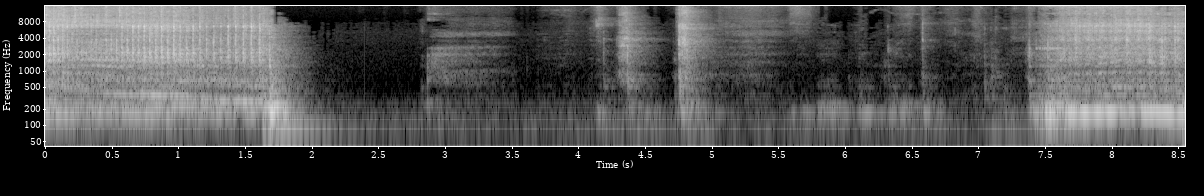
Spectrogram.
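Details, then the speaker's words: 7x14 two-speed mini lathe after motor upgrade, gears reassembled with slight play: two short runs with a low hum and a light, uneven chatter from the belt or gears; the lathe runs fine with only minor gear chatter. "Run it. Run and clear. Ignore the chatter, that's the belt. Or that's the gear."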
